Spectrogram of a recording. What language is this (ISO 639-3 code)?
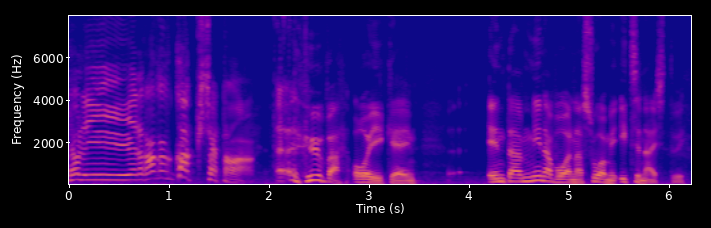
fin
